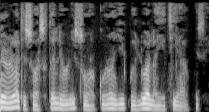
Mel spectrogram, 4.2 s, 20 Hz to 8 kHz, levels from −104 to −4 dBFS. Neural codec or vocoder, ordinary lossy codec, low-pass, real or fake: none; MP3, 32 kbps; 7.2 kHz; real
